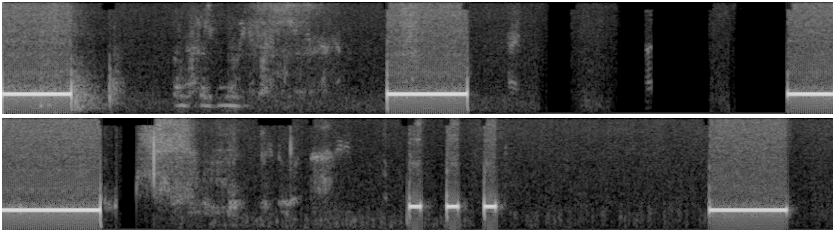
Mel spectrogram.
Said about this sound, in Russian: Видимо, у них там линия занята.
